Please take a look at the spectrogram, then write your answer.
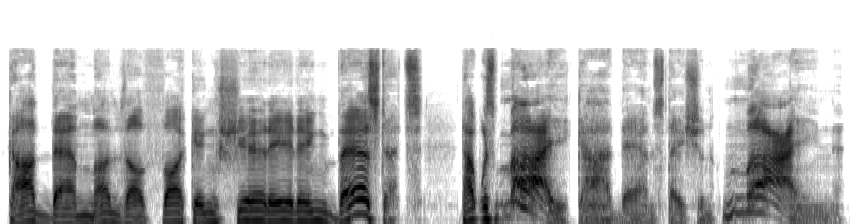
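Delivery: drawn-out, enraged gangster outburst; furious gangster. A narrator's reading. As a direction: rage like a gangster robbed of his turf.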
